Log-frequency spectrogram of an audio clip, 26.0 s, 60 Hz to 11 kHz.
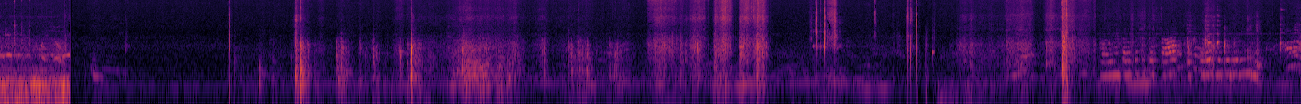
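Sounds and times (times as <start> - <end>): plastic wrapping rustling: 5.8 - 15.4, 19.0 - 25.3.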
